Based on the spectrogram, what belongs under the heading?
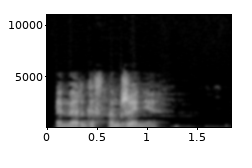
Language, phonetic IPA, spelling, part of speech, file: Russian, [ɪˌnɛrɡəsnɐbˈʐɛnʲɪje], энергоснабжение, noun, Ru-энергоснабжение.ogg
- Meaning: electric power supply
